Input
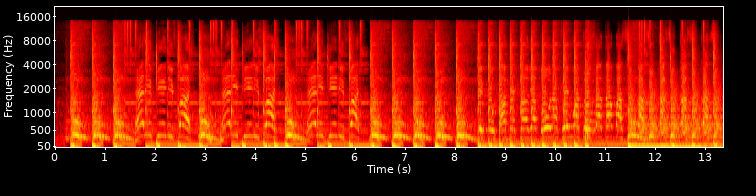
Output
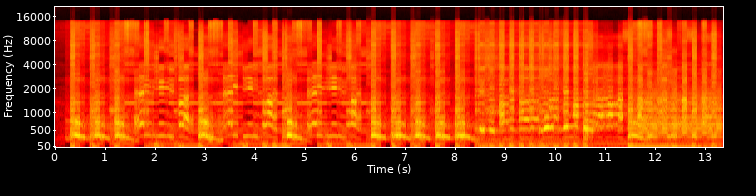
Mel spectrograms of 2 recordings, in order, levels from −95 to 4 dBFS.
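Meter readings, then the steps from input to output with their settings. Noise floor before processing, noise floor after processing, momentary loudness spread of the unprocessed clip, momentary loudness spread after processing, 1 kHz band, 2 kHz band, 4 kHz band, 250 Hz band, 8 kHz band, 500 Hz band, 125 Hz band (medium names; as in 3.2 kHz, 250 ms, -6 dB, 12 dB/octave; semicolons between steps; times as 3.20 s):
-46 dBFS, -36 dBFS, 4 LU, 3 LU, +5.0 dB, +7.5 dB, +11.0 dB, +1.0 dB, +15.5 dB, +3.0 dB, -8.0 dB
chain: spectrogram pixelated in time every 100 ms; RIAA curve recording; trim +7.5 dB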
